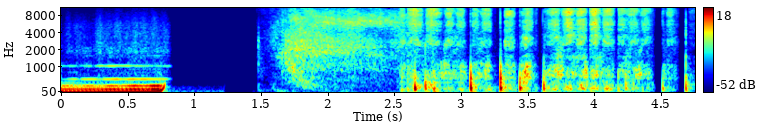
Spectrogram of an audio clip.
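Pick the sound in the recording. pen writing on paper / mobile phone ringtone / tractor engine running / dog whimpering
pen writing on paper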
